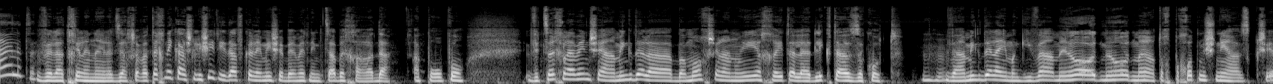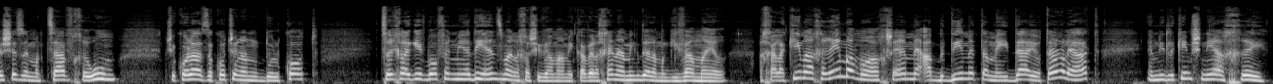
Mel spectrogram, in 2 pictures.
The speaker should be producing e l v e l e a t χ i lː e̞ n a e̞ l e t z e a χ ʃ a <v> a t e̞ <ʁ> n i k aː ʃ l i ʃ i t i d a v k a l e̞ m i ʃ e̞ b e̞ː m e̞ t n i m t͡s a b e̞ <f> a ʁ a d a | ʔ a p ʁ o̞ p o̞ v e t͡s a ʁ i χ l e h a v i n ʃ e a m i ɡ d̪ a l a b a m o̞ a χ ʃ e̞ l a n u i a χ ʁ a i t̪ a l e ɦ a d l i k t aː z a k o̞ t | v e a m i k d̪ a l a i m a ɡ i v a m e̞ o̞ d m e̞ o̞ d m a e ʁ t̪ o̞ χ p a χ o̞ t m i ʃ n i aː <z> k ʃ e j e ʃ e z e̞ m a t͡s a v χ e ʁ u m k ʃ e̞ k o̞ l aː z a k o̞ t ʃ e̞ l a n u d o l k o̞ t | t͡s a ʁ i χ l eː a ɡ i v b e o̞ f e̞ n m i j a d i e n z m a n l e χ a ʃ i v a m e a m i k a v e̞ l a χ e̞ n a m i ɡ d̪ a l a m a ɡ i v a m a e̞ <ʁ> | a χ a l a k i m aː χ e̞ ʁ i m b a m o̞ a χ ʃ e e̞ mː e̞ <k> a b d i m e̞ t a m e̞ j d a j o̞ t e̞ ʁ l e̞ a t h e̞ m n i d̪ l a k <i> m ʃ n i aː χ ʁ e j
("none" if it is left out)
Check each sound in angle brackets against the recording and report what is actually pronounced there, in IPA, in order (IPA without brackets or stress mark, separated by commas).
v, χ, χ, z, ʁ, ʔ, i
